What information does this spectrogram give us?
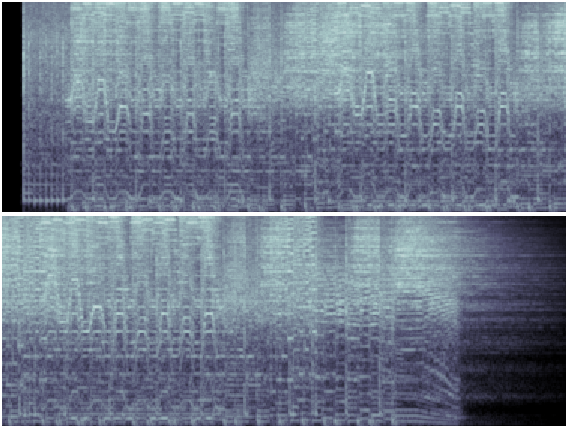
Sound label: JINGLE SPEED UP; heroes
